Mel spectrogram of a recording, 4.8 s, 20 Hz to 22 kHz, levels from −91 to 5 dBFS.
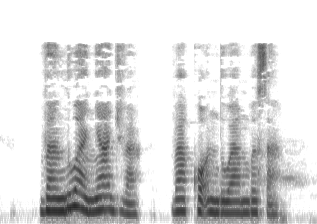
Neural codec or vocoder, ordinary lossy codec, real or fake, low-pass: vocoder, 44.1 kHz, 128 mel bands every 256 samples, BigVGAN v2; AAC, 48 kbps; fake; 10.8 kHz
